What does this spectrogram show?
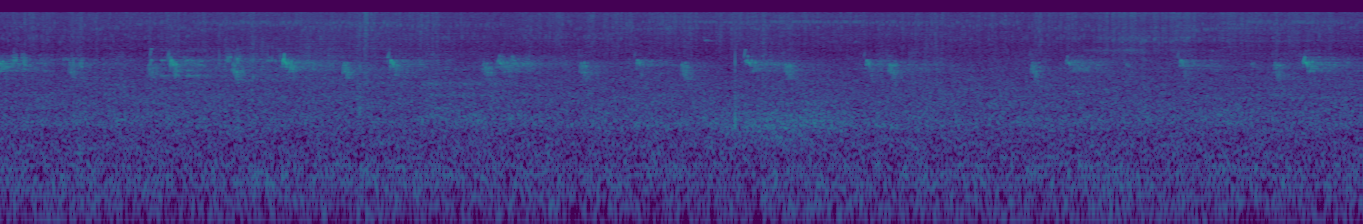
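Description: Faint outdoor ambience with a small bird repeatedly giving short, high, downward chirps, about one or two a second.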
